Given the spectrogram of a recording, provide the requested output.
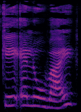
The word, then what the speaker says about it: Chloe: Now I don't know how to pronounce it. It's KLOY.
